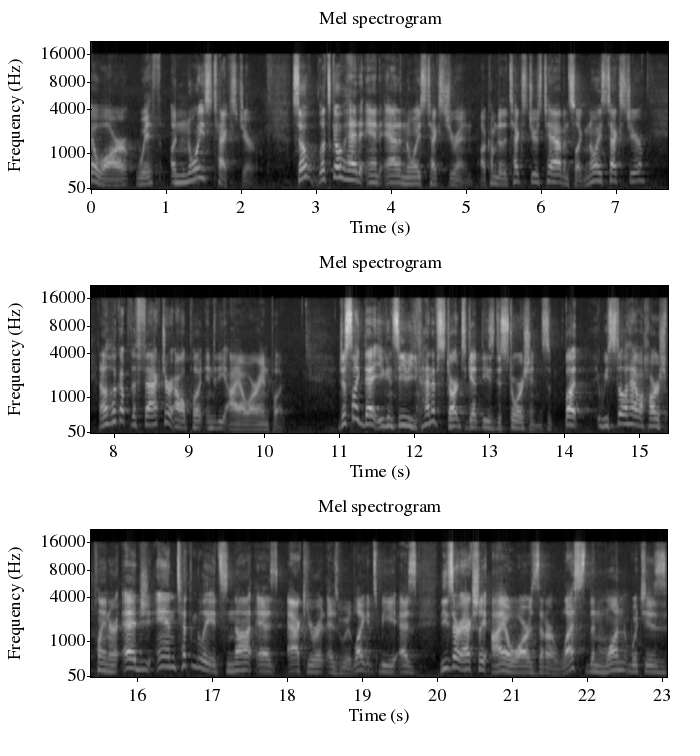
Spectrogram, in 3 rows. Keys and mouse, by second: 4.1 shift+a, 10.7-12.7 middle drag, 13.8 click, 13.9-17.5 middle drag, 14.0 click.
